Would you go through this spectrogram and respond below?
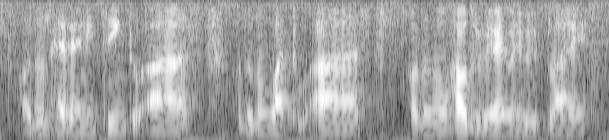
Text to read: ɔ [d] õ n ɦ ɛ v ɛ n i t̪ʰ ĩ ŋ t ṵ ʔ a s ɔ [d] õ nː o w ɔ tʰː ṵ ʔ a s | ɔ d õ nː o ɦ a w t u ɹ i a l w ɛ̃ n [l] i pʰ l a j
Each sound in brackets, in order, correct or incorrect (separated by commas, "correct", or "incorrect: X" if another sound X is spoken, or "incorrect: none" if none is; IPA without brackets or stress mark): correct, correct, incorrect: ɹ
